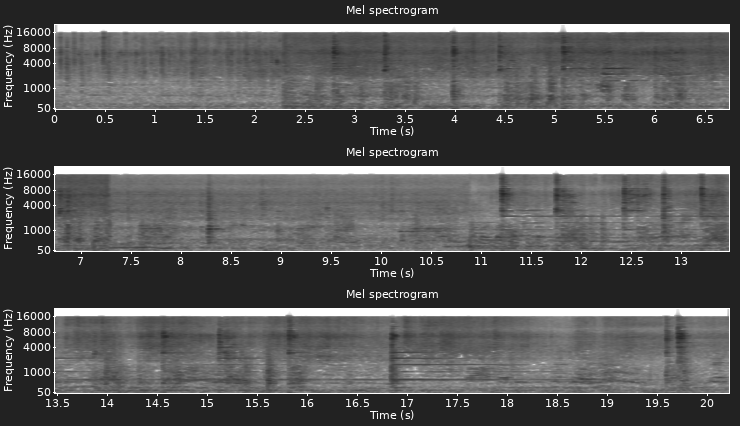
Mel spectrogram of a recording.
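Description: Oil sizzles steadily as pieces of pointed gourd fry in a pan with salt and turmeric, with occasional stirring scrapes and light clinks of a utensil.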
